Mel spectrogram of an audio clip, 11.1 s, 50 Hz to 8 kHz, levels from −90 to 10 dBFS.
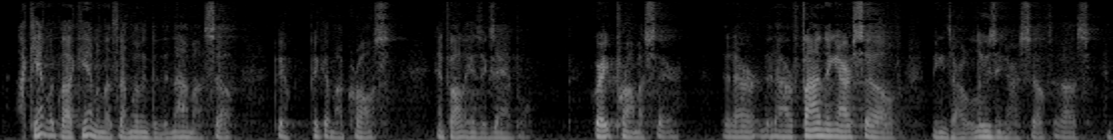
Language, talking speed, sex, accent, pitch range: English, 190 wpm, male, American, 105-130 Hz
